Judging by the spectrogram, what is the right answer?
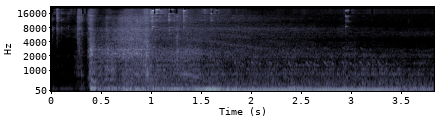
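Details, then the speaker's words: Truck V8 cranked in the driveway just after an Edelbrock 1405 carburetor rebuild with a kit; short crank, catches at once and settles into an even, deep rumbling idle, healthy start. "Crunk right up. Rebuild wasn't really that bad for the Edelbrock. I like it."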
